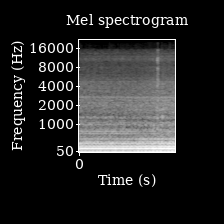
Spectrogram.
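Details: 2010 Jeep Compass after repairing a no-start caused by a corroded ASD relay box: smooth, steady idle with an even low hum and no misses, knocks or stumbles.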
